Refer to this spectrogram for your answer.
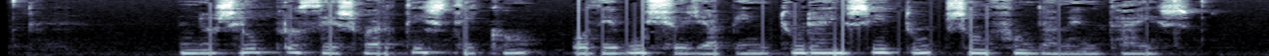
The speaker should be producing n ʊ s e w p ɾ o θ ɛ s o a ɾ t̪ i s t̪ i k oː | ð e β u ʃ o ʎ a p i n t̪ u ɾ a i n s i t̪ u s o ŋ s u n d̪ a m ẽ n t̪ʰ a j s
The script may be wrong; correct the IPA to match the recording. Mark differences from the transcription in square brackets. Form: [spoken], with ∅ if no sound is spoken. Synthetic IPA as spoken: n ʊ s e w p ɾ o θ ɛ s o a ɾ t̪ i s t̪ i k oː | ð e β u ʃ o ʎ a p i n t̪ u ɾ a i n s i t̪ u s o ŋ [f] u n d̪ a m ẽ n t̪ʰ a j s

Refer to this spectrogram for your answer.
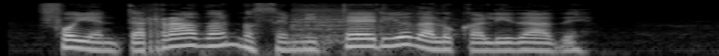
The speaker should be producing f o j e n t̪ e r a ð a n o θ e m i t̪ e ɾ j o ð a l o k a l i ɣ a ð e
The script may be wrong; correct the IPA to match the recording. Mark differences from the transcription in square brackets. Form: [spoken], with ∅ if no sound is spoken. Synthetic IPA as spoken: f o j e n t̪ e r a ð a n o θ e m i t̪ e ɾ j o ð a l o k a l i [ð] a ð e

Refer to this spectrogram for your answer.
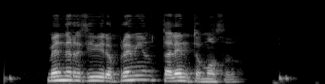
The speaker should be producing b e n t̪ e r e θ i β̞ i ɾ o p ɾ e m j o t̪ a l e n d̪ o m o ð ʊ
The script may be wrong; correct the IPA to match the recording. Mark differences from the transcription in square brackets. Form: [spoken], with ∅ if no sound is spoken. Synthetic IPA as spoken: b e n [d̪] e r e θ i β̞ i ɾ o p ɾ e m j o t̪ a l e n [t̪] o m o [θ] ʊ

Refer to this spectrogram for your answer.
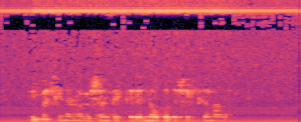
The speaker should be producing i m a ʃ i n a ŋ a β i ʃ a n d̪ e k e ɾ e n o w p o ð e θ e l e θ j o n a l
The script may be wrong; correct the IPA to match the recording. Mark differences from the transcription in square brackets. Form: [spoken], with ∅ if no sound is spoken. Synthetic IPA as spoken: i m a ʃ i n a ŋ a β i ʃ a n [t̪] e k e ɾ e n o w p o ð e [s] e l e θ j o n a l

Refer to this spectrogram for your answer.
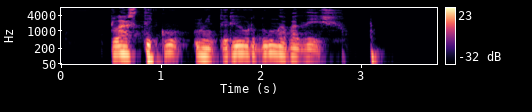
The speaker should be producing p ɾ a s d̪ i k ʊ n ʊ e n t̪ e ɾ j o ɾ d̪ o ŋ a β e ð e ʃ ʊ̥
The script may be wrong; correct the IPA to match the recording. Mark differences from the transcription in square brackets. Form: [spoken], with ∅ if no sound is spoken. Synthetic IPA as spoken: p [l] a s [t̪] i k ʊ n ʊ [i] n t̪ e ɾ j o ɾ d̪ [u] ŋ a β [a] ð e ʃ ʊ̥

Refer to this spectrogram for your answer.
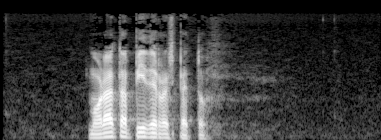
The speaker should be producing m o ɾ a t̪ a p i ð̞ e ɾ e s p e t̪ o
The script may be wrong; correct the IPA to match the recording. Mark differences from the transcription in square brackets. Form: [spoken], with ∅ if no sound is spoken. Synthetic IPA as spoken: m o ɾ a t̪ a p i ð̞ e [r] e s p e t̪ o

